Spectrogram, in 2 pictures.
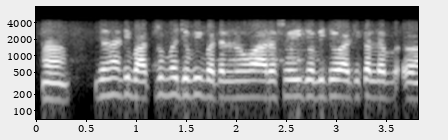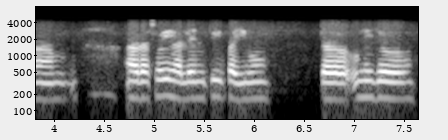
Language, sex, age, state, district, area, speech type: Sindhi, female, 45-60, Delhi, South Delhi, urban, conversation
